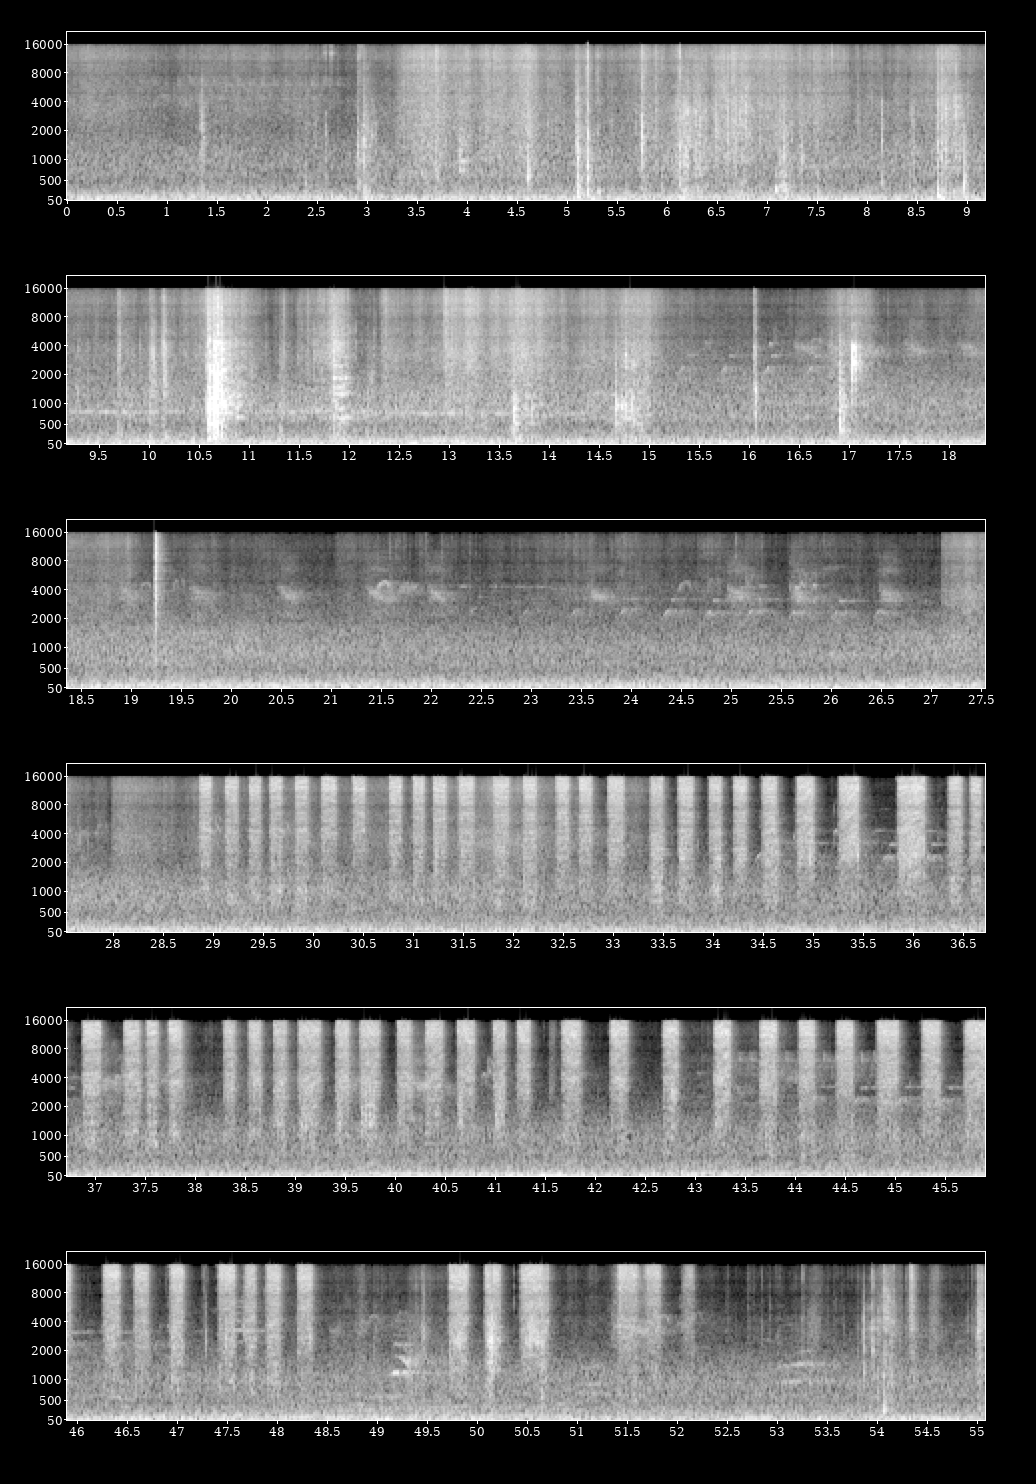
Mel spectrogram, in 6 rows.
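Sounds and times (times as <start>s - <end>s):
spray can spurts: 28.9s - 48.4s, 49.7s - 50.8s, 51.4s - 52.3s.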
